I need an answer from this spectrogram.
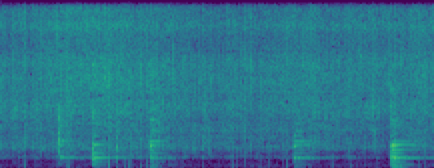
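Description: Sliced onions and sweet peppers sizzling in a hot cast-iron skillet while a spoon stirs them. The spoon knocks and scrapes against the pan about five times, each knock with a short ring, the loudest about four seconds in.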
